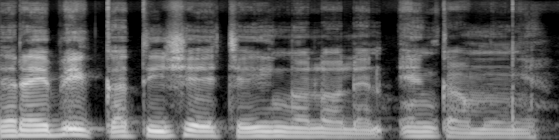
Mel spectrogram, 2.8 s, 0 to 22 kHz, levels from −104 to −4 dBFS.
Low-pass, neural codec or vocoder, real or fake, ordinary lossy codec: none; vocoder, 44.1 kHz, 128 mel bands, Pupu-Vocoder; fake; none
